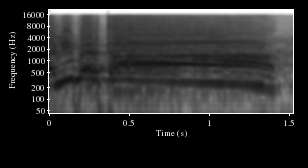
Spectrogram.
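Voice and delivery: slow, drawn-out mock battle cry; hammed-up cry of liberty; fart crying freedom. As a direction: stretch it out like a liberated prisoner. Fart personified shouting freedom.

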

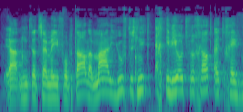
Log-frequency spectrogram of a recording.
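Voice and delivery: usual speaking voice

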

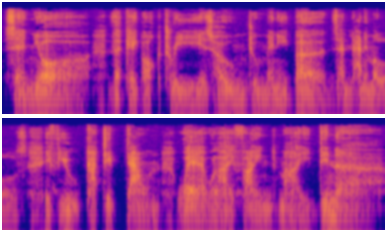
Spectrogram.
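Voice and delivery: a hungry big cat rumbling in the ear; growling jaguar. Acted. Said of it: "He growled in his ear".

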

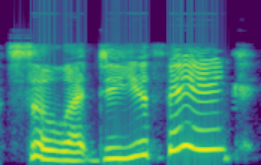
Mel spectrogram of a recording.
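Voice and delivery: high, loud, slow, ringing call; ringing mother-in-law voice. Acted. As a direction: call out proudly from behind him. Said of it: "his mother-in-law's voice ringing".

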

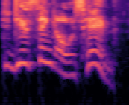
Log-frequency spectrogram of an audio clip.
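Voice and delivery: jealous outburst. Acted. Husband accusing his wife of waiting for another man, furious. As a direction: throw it at her like a charge.

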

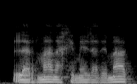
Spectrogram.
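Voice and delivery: plain reading voice

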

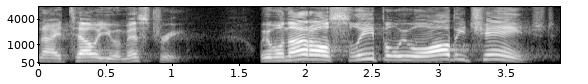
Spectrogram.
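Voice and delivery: ordinary delivery

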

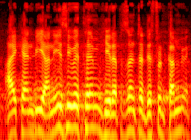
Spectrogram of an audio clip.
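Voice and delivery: ordinary delivery

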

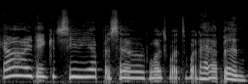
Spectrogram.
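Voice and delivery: high-pitched mock fan voice; whiny fan. Host mocks fans who missed the episode, high whiny impersonation. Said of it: "Bachelor fans who are like".

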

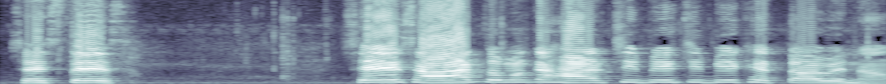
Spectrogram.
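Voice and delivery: loud relieved cry; relieved shout. Real, not acted. Relief after finishing challenge.

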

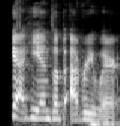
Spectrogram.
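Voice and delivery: ordinary delivery

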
